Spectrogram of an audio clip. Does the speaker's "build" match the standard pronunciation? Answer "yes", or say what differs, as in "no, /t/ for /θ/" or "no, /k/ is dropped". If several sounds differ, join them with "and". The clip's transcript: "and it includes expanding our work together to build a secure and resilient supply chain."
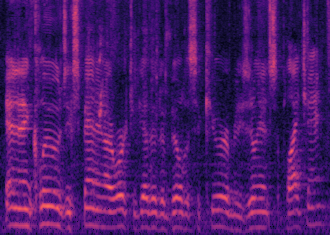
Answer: yes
